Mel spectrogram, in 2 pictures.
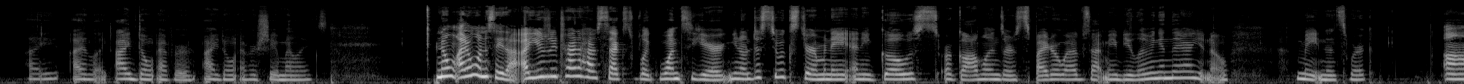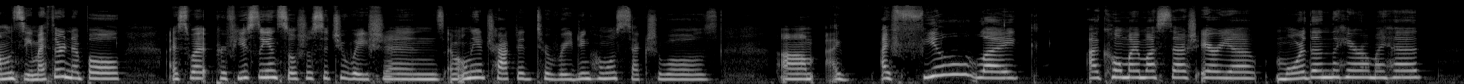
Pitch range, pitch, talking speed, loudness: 230-300 Hz, 255 Hz, 175 wpm, -25 LUFS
